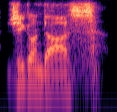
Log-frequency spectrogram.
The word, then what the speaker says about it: Gigondas: And this wine here is Gigondas Pas de Leg, is how it's pronounced.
